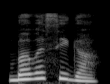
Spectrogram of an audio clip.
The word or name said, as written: ಬವಸಿಗ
